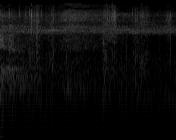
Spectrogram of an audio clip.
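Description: Footsteps of a person walking, with two sharper steps about a second apart, over a steady high-pitched drone of insects.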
